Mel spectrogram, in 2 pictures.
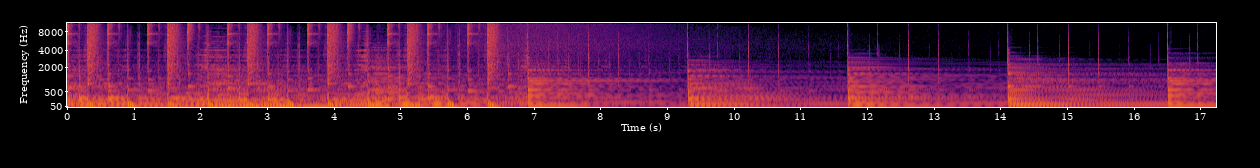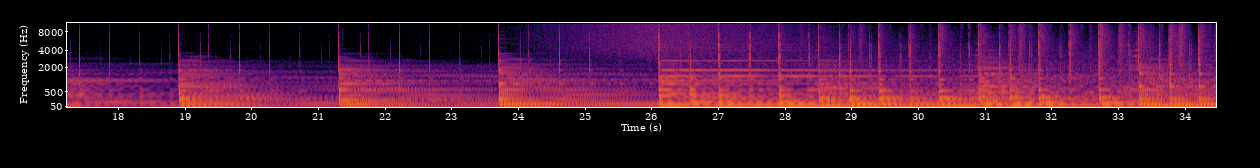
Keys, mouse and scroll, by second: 0.8 click, 1.7 right click, 1.9 w, 3.8 click, 5.1 click, 5.8 click, 7.4 click, 8.3 click, 18.1-20.1 drag, 20.7 click, 22.8 click.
